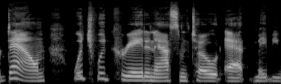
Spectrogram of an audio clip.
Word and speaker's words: asymptote: has what's called an asymptote i know it's a very strange word the p is silent an asymptote is a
